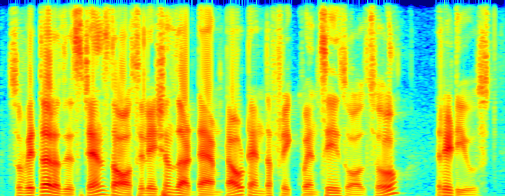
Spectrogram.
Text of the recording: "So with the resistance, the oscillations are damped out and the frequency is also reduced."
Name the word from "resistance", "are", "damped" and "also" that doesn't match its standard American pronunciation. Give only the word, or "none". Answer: none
